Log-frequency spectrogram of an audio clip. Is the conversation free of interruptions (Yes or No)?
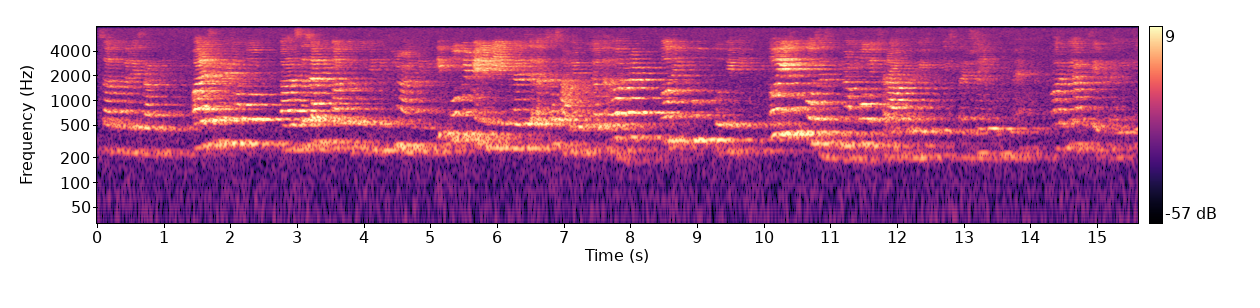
No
